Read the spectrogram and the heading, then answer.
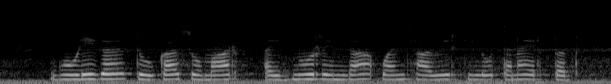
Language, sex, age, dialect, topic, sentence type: Kannada, female, 18-24, Northeastern, agriculture, statement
